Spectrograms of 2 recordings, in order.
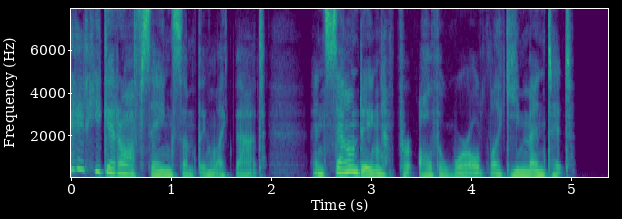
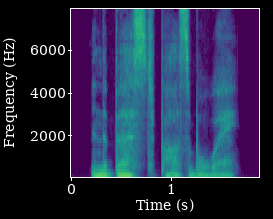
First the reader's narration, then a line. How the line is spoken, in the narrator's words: Grayson said quietly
